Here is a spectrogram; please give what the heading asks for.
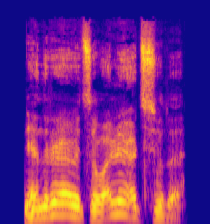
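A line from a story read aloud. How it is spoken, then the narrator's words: Growled. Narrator (Russian): рыкнул он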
